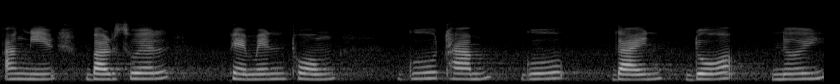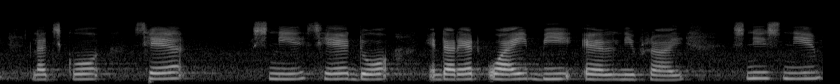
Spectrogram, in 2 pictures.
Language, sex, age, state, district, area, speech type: Bodo, female, 18-30, Assam, Kokrajhar, rural, read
